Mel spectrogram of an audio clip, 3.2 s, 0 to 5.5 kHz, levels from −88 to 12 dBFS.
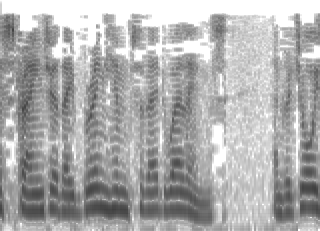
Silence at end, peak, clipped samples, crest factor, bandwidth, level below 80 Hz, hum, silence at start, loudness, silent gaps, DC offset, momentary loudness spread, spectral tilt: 0 s; 0 dBFS; under 0.1%; 20 dB; 4.9 kHz; -62 dBFS; none; 0 s; -20 LUFS; none; under 0.1%; 13 LU; -8 dB/octave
